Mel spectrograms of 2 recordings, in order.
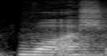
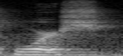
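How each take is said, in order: First: Said in the usual way. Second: "warsh" with an r slipped in; "warsh" as dad says it for wash. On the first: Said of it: "instead of". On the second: Retold or imitated. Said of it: "instead of "wash".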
